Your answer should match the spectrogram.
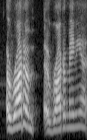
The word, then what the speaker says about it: erotomania: But the erotomania, is how you pronounce it?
